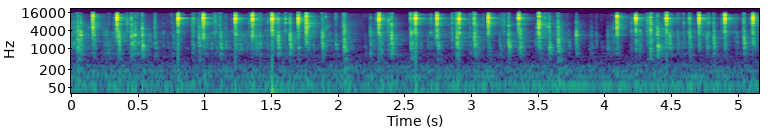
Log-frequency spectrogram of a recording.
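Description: Fingertips with long painted nails type steadily on a pink backlit plastic mechanical keyboard with round typewriter-style keycaps and a hollow case. About 30 quick, bright, clacky keystrokes come in an uneven rhythm, each dying away almost at once over a faint low background.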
